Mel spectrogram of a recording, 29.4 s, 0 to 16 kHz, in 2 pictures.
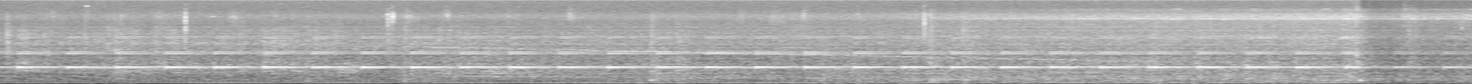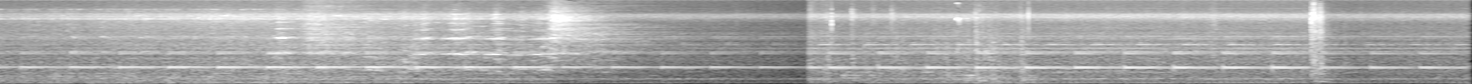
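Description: Chichibu Railway 7500 series electric train pulling into the station and slowing to a stop: a falling motor whine, rumble and wheel clatter, and a brief high squeal of the brakes near the stop. Throughout, a warning bell rings with an even, steady pulse.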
